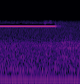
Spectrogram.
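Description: A single steady high-pitched electronic beep from a hidden wiring detector finding electrical wiring in a wall, lasting about a second, then cutting off, faint over low background hum.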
